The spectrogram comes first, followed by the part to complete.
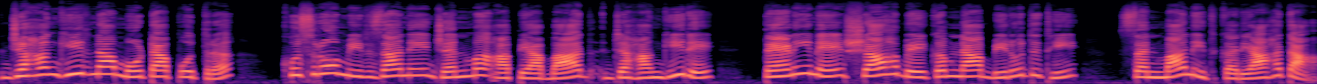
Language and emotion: Gujarati, neutral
